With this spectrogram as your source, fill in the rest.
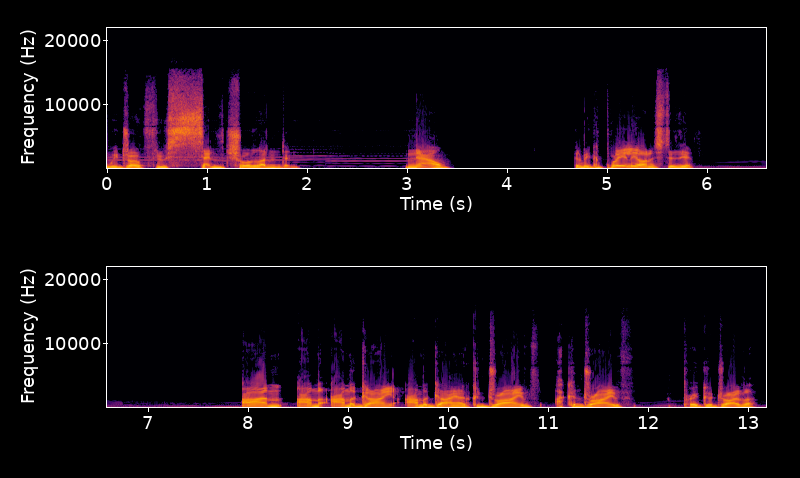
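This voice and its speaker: A man from the countryside, chatting on a livestream and telling a story in a rant full of swearing. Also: mid-range voice. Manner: animated, swearing storyteller ranting to chat. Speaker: cosplay livestreamer. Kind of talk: casual livestream chat.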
